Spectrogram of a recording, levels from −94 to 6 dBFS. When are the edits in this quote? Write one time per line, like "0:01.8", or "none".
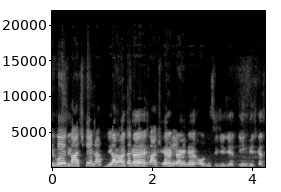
none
